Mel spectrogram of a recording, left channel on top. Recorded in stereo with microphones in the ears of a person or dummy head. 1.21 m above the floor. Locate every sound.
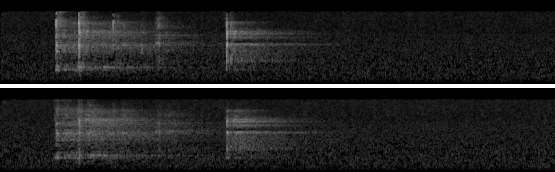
0.6 s a camera shutter: 60° left (ahead or behind), 1.8 m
